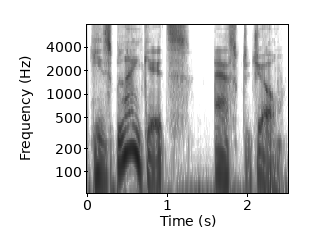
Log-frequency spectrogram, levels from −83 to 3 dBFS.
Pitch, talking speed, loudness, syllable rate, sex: 100 Hz, 95 wpm, -19 LUFS, 2.9 syllables/s, male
